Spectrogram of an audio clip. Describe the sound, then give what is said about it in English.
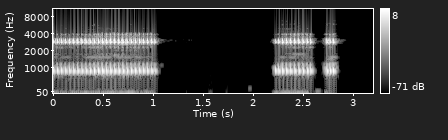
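A telephone rings over the line after a number is dialed, with a buzzy, warbling electronic tone: one long ring of about a second, a pause, then a shorter ring that breaks off abruptly. No voices. “I dialed it and waited.”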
